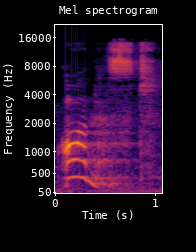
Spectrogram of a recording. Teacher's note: with honest, it begins with the o sound, not the h.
